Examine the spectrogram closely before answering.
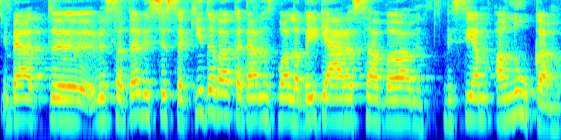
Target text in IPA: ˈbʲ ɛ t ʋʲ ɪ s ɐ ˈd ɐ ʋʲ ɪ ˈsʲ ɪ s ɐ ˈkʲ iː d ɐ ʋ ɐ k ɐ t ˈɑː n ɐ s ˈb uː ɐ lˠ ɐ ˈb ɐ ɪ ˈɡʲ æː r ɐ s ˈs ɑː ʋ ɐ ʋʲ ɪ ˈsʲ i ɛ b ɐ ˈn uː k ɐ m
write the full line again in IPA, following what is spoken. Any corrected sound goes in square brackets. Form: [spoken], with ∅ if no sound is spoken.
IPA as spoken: ˈbʲ ɛ t ʋʲ ɪ s ɐ ˈd ɐ ʋʲ ɪ ˈsʲ ɪ s ɐ ˈkʲ iː d ɐ ʋ ɐ k ɐ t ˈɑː n ɐ s ˈb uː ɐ lˠ ɐ ˈb ɐ ɪ ˈɡʲ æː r ɐ s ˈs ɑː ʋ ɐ ʋʲ ɪ ˈsʲ i ɛ [m] ɐ ˈn uː k ɐ m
